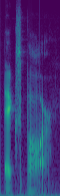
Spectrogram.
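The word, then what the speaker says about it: x̄: It is denoted by this symbol, which is pronounced x bar.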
